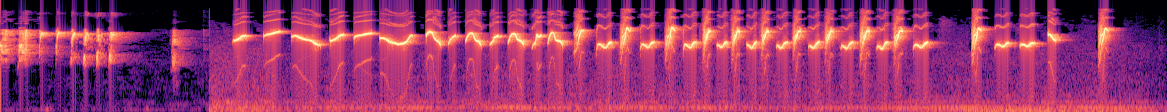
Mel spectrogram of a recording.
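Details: Long-tailed shrike song mimicking bar-winged prinia, a long series of high whistled notes then evenly spaced sharp downslurred chips, about two per second, over a low steady background hum.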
